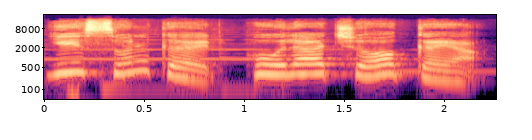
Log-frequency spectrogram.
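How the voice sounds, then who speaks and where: A woman narrating an animated children's story as a scripted storyteller. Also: high voice, slow. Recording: music behind the voice.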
